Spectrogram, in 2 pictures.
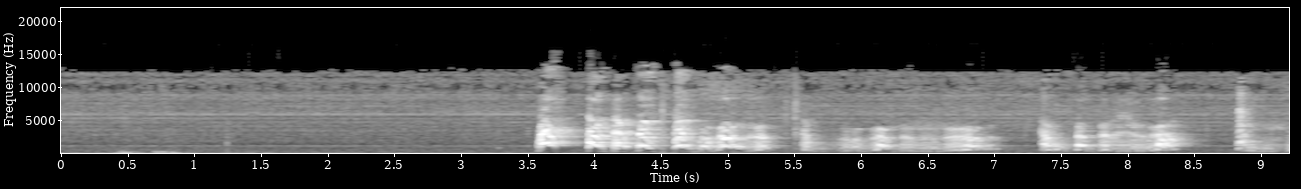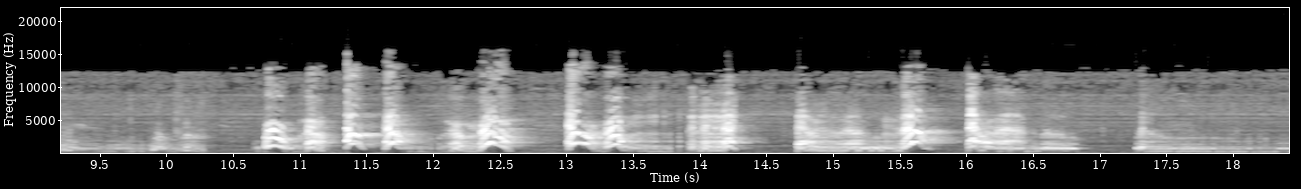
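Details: Puppies give high, sharp yips and barks in quick, irregular bursts after a quiet start.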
